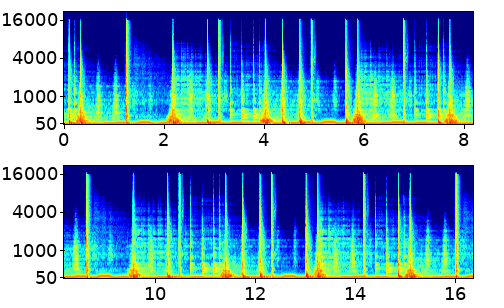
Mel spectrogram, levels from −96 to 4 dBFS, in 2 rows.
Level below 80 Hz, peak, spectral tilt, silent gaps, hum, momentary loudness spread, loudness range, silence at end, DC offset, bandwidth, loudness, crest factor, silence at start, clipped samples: -20 dBFS; 0 dBFS; -5.5 dB/octave; none; none; 10 LU; 2 LU; 0 s; under 0.1%; 17 kHz; -20 LUFS; 18 dB; 0 s; under 0.1%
